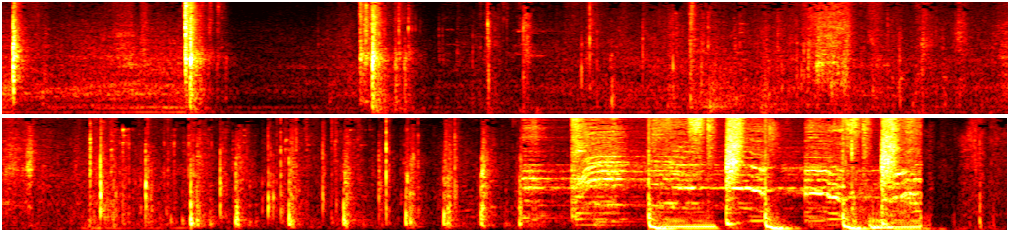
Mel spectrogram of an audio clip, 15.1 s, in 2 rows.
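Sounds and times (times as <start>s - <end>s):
flip-flop footsteps on concrete: 3.6s - 11.7s.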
